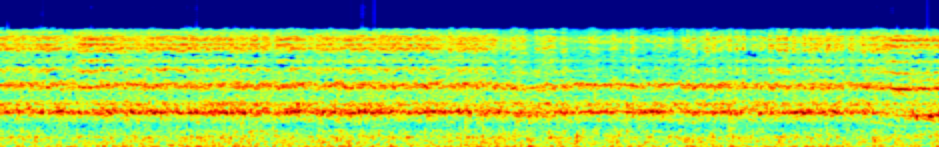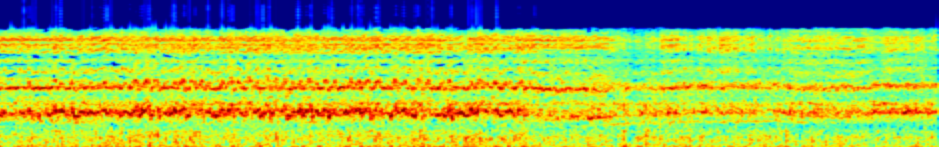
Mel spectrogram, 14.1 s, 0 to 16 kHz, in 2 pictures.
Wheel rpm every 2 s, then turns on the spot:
230, 230, 230, 220, 190, 200, 220.
none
